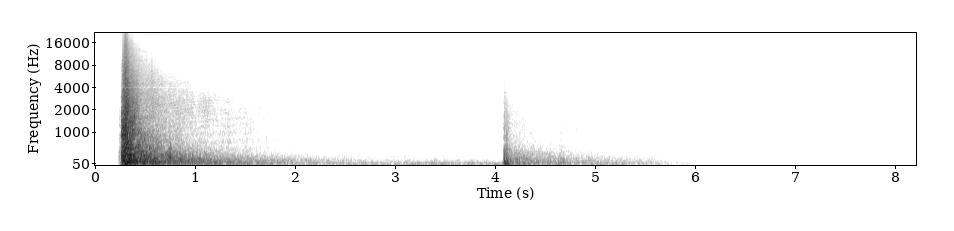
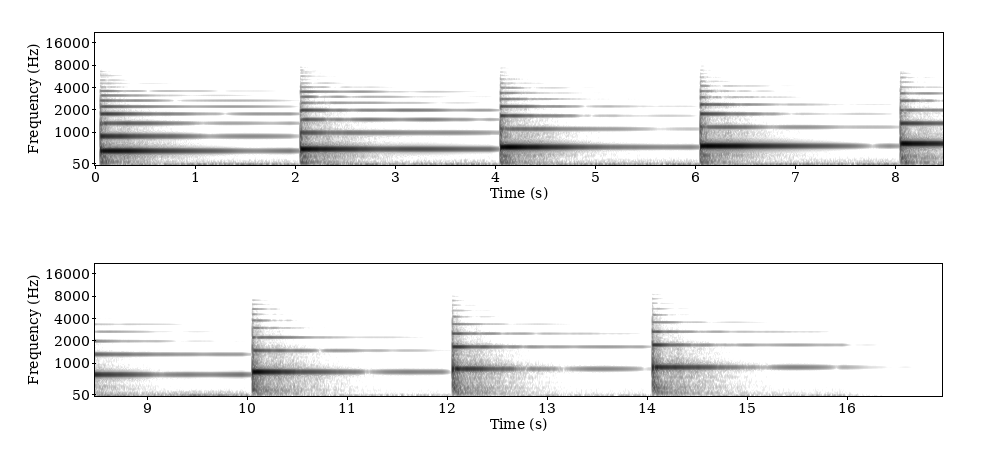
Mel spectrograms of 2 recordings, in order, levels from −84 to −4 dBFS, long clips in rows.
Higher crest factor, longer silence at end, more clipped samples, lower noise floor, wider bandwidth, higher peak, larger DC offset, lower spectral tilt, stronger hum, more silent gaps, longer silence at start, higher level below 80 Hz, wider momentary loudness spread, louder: first, 26 dB vs 16 dB; first, 4.05 s vs 2.25 s; neither; second, -79 dBFS vs -84 dBFS; first, over 20 kHz vs 5.6 kHz; about the same, -4 dBFS vs -4 dBFS; neither; about the same, -6 dB/octave vs -6 dB/octave; neither; neither; first, 0.25 s vs 0.05 s; first, -40 dBFS vs -58 dBFS; first, 28 LU vs 25 LU; second, -20 LUFS vs -17 LUFS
